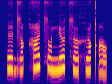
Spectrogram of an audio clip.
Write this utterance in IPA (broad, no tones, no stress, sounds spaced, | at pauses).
e d͡z œ qʰ e t͡s ɔ nʲ œ t͡s œ x ʉ qʼ ɔ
